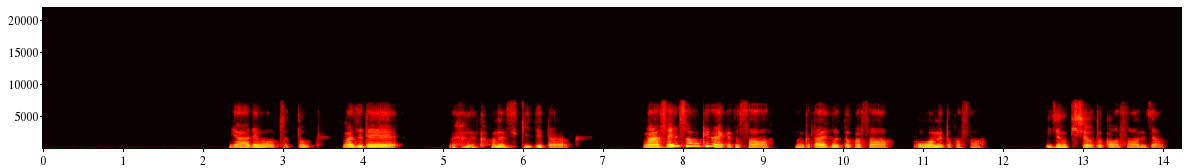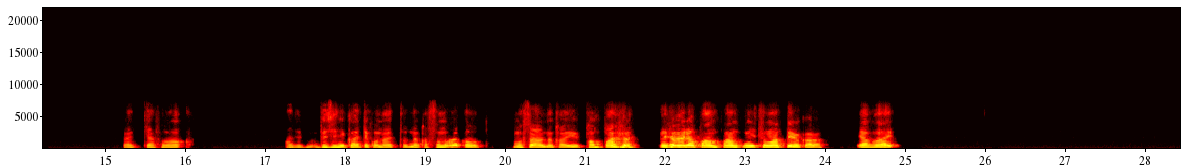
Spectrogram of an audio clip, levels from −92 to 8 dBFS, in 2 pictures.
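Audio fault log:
No faults are present in this speech clip. It is carried by the AMR wideband (HD Voice) codec with only light coding damage and nothing above about 7.4 kHz, which fits a rate near 15.85 kbit/s.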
